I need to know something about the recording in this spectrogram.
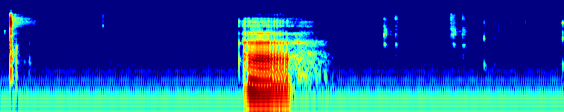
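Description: Computer keyboard keystrokes while typing code: a single click at the start, then a few faint taps near the end.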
